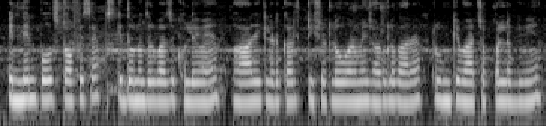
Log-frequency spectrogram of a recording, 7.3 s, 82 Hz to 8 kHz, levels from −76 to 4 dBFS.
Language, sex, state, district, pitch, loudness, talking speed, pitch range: Hindi, female, Bihar, Gopalganj, 210 Hz, -17 LUFS, 220 wpm, 205-220 Hz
